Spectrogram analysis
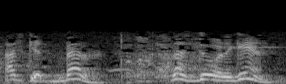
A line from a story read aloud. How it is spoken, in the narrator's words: I shouted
